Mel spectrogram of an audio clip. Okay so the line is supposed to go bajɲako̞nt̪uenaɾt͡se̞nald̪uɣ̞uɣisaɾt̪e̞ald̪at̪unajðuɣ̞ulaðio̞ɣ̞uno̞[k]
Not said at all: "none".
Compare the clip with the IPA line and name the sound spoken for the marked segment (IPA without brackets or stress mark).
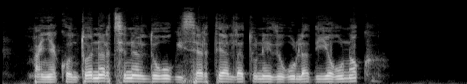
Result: k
